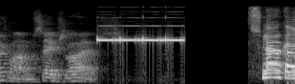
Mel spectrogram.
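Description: A smoke alarm beeps shrilly.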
